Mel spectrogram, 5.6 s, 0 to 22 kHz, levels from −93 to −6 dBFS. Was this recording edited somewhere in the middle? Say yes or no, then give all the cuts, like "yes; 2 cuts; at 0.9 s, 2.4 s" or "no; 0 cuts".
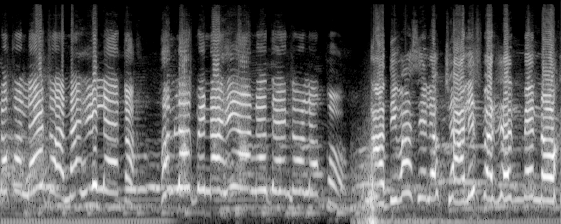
yes; 1 cut; at 3.7 s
